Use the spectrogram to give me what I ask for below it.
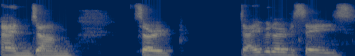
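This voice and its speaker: A man's Australian accent with fairly even intonation. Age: 20s. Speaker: professional triathlete. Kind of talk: casual chat.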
